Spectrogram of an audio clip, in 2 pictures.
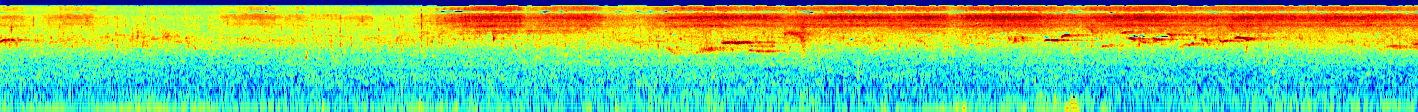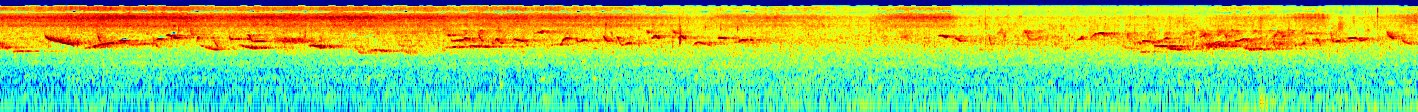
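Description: Birds chirping and calling in several short runs of quick, gliding notes, over a steady high hiss.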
